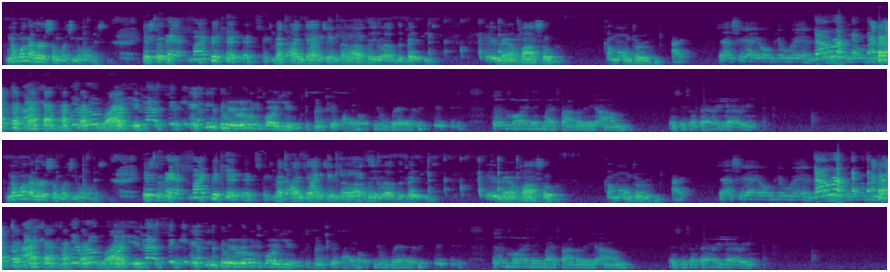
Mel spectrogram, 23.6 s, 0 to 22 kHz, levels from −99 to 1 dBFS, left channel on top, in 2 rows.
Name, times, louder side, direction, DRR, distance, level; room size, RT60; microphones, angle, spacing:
voice 1, 0.1-1.3 1.9-2.2 2.8-3.3 3.6-5.7 6.4-7.4 8.1-8.6 11.7-13.6 14.3-15.8 16.2-16.3, left 2 dB, 65° left, 0.5 m, -31 dB
voice 2, 1.5-3.3 3.8-4.8 10.8-11.2 12.0-12.4 12.7-14.3, right 3 dB, 45° right, 0.4 m, -34 dB
voice 3, 9.5-12.2 12.9-14.2 16.0-17.7 18.3-20.1 20.7-21.8, left 1 dB, 30° left, 1.1 m, -43 dB
2.3 x 2.1 x 2.6 m
head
